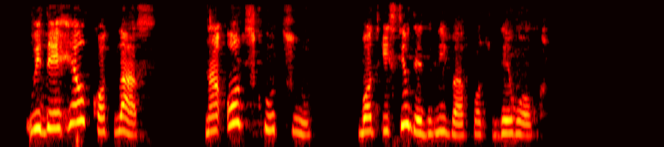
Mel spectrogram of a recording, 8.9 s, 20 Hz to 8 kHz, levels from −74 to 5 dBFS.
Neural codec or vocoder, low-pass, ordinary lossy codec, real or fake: vocoder, 22.05 kHz, 80 mel bands, Vocos; 7.2 kHz; none; fake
